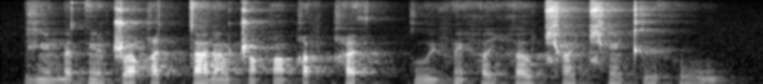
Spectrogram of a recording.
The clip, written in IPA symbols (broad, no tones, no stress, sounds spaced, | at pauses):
ɣ ẽ n ɐ t ẽ ʈ͡ʂ u y̯ q i tː a ɾ ã u̯ ʈ͡ʂ õ q õ q ɨ f qʰ e θ kː u y̯ f ẽ h ɐ i̯ h ɐ u̯ t͡ɕʰ ɐ̃ y̯ t͡ɕʰ ẽ kʼ ɨ h u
